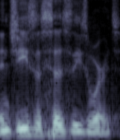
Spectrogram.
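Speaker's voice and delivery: ordinary talk, nothing marked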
